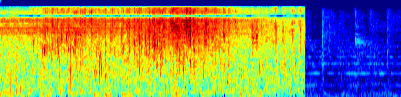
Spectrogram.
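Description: A frost grenade bursts with an icy hiss.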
